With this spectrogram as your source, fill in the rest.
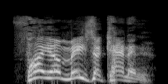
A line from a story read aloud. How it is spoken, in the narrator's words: He roared, his voice booming out of speakers all around the bridge and CIC so loud it made me cringe and my ears ring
